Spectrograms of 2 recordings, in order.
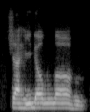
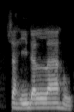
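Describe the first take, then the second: First: The L in Allah sounds thick and rounded. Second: The L in Allah sounds thin and light. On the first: The speaker calls it right. "tafkhim agak hampir berbentuk bulat mulutnya" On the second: The speaker calls it wrong.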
